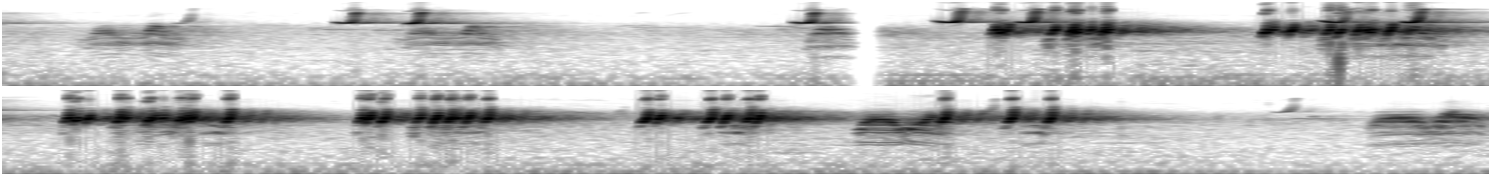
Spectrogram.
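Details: Common quail call for hunting, local name batair: a few soft notes at first, then loud rasping bursts repeated about once a second with clicks and short high tones.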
